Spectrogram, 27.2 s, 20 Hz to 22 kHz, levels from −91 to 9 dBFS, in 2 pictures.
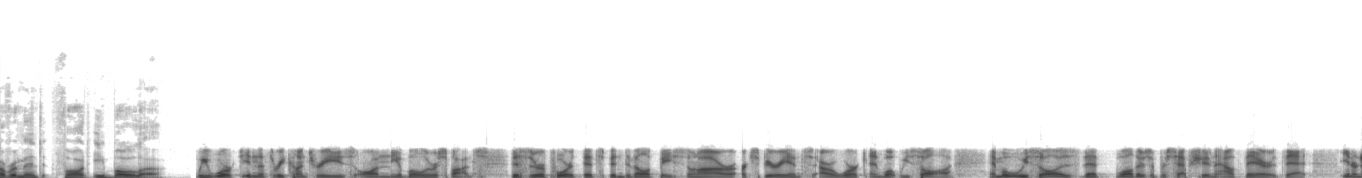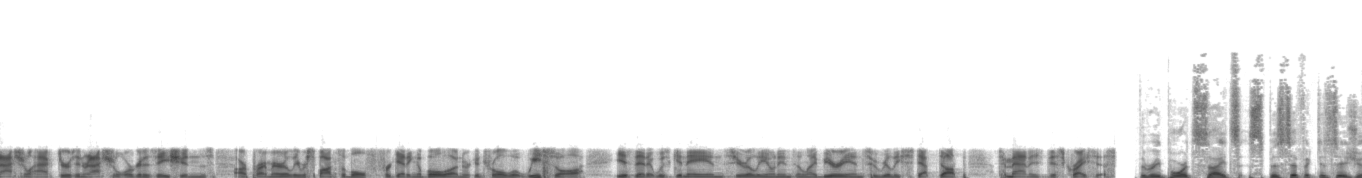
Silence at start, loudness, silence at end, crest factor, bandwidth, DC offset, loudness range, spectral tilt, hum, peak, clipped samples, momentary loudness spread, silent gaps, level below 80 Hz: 0 s; -21 LUFS; 0 s; 18 dB; 13 kHz; under 0.1%; 2 LU; -5 dB/octave; none; -4 dBFS; under 0.1%; 7 LU; 24.83-24.91 s; -62 dBFS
